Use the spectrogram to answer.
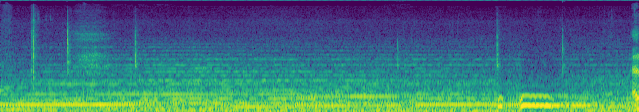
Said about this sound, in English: Get over here, you beautiful bird, my perfect bird angel.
